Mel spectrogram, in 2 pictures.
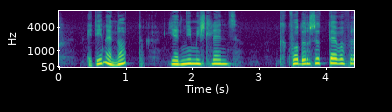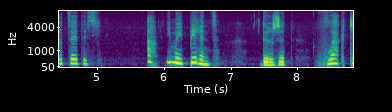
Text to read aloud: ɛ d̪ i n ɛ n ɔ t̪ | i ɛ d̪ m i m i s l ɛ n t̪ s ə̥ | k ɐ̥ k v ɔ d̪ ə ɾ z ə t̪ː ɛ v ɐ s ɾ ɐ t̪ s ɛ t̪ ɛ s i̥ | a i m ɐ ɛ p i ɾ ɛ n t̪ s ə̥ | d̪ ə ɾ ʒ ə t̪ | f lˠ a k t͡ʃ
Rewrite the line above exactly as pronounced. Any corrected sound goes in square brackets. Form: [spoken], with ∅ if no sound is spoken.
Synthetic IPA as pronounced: ɛ d̪ i n ɛ n ɔ t̪ | i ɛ d̪ [n] i m i [ʃ] l ɛ n t̪ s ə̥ | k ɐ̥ k v ɔ d̪ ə ɾ [ʒ] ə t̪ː ɛ v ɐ [f] ɾ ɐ t̪ s ɛ t̪ ɛ s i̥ | a i m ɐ [i] p i [l] ɛ n t̪ s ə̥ | d̪ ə ɾ ʒ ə t̪ | f lˠ a k t͡ʃ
